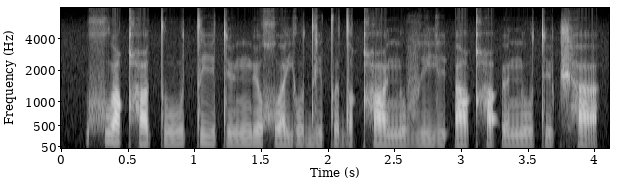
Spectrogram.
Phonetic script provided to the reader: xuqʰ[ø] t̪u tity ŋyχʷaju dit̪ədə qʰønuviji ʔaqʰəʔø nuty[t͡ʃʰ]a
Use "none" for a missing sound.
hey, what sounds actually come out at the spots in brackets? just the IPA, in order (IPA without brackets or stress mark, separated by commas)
y, t͡ʃʰ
